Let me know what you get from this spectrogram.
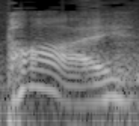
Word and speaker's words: pi: In fact, in Greek, you pronounce it p, not pi, but we'll usually call it pi, because that's what people normally do.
